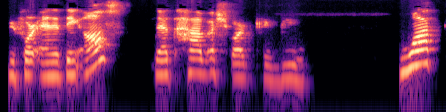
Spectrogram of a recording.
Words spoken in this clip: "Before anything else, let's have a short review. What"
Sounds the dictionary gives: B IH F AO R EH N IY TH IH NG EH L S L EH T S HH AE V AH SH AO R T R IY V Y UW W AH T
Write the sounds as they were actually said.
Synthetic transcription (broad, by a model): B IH F AO R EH N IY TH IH NG EH L S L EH T HH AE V AH SH AO R T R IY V Y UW W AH T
